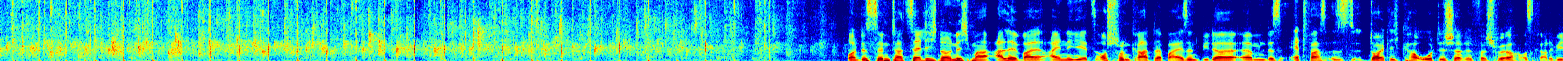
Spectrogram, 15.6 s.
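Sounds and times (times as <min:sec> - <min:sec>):
audience applause: 0:00.0 - 0:08.6
speech: 0:08.5 - 0:15.6.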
